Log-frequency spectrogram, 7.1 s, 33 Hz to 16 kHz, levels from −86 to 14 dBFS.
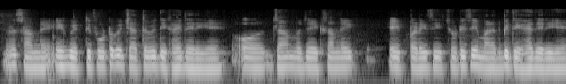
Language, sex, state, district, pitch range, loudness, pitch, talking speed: Hindi, male, Chhattisgarh, Sukma, 115-125 Hz, -16 LUFS, 120 Hz, 245 wpm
